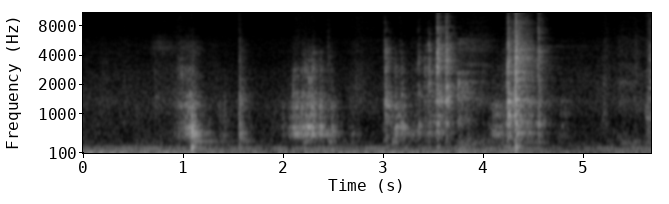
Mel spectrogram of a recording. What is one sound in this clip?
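A hand rubs an abrasive along a wooden ax handle.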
